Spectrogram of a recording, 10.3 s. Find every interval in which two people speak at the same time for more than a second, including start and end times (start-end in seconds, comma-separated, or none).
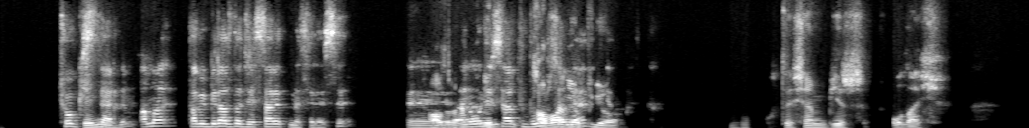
4.3-5.9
